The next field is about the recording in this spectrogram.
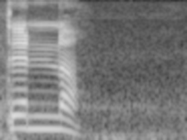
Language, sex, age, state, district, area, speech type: Punjabi, female, 30-45, Punjab, Mansa, rural, read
